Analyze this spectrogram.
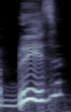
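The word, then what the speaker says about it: bridge: यहां पे डीजी एक साथ है तो क्या उच्चारण होगा? ज उच्चारण होगा। ब्रिज they talked for अ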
